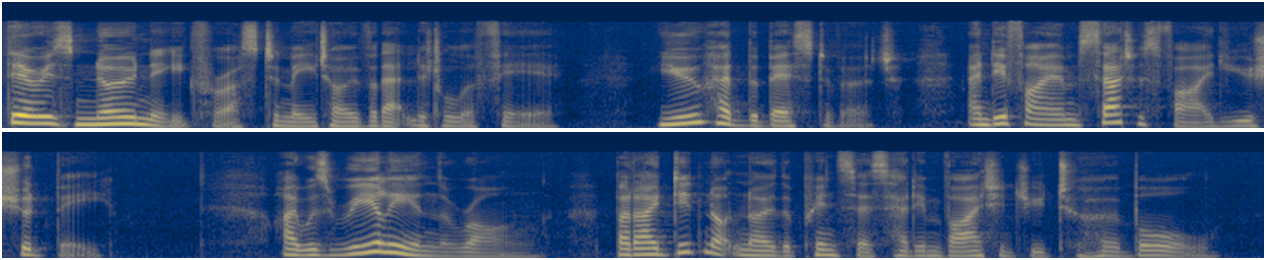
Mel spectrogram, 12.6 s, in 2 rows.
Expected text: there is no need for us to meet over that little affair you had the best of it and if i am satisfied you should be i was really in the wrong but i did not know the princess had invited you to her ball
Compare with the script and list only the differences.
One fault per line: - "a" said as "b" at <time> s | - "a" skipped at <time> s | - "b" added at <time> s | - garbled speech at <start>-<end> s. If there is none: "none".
none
